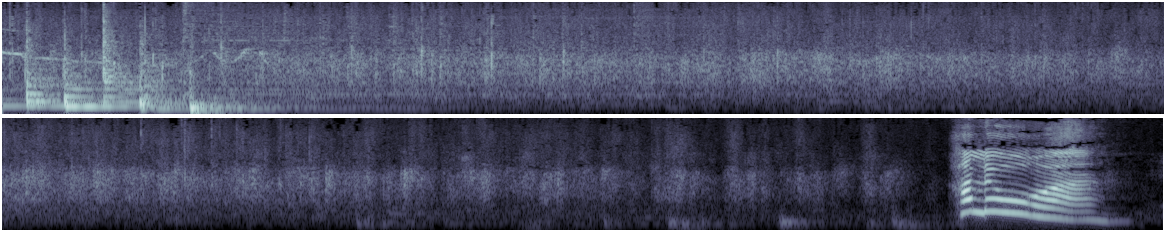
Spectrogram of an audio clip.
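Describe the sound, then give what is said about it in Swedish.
An audience at a live recording breaks into loud, dense applause for the evening's opening speaker, gradually thinning and fading over several seconds, ending with a brief burst of a different, tonal sound. “En varm applåd för kvällens inledningstalare,”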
